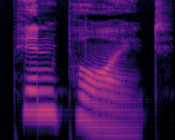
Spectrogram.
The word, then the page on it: pinpoint: pínpɔ̀int; ピンポイント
